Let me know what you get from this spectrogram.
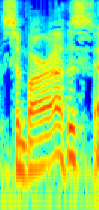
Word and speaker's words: Sbarro: I mean, that sounds like Sparrows pronounced incorrectly. – Sbarro's. There's Sparrows. A little bit of a B in there.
